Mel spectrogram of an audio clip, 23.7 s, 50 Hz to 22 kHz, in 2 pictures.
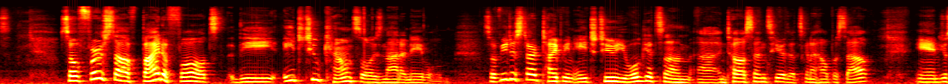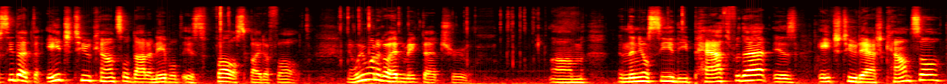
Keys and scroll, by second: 14.6 Return.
